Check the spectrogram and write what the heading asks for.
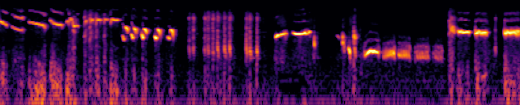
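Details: White-rumped shama delivering a rapid medley: high descending trills, short warbled notes, dense clicking bursts, then low burry phrases and bright repeated whistles near the close.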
